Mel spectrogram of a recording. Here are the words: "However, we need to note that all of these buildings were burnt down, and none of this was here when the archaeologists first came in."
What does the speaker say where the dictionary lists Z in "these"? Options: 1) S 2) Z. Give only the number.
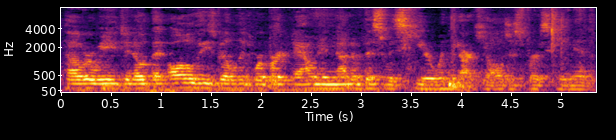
2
